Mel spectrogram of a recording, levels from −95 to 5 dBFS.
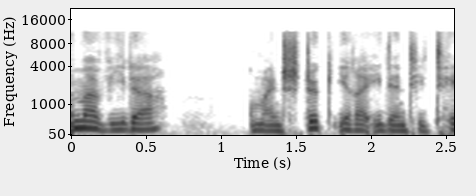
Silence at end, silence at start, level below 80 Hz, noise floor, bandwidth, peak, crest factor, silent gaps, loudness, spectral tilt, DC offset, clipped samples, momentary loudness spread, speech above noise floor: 0 s; 0 s; -54 dBFS; -69 dBFS; 11.5 kHz; -10 dBFS; 16 dB; none; -27 LUFS; -5 dB/octave; under 0.1%; under 0.1%; 11 LU; 43 dB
